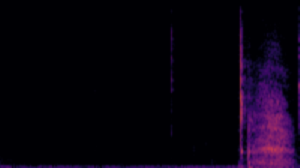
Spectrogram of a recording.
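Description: Near silence, then about a second and a half in a single sharp click followed by a short breath just before speech resumes.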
